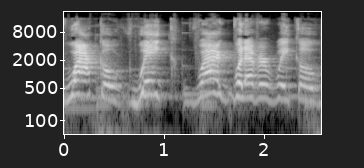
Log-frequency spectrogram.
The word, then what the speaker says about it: Waco: Waco. Wrong. You can't blame me for pronouncing wake. How was I supposed to know that a was going to be ah and not ah a and not a wacko.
